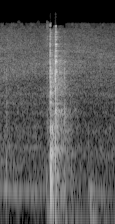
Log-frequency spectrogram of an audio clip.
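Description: Whole chilies drop into hot oil while yakhni pulao is being cooked, giving one sudden, short crackling sizzle that bursts up and quickly dies back into a quiet background.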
